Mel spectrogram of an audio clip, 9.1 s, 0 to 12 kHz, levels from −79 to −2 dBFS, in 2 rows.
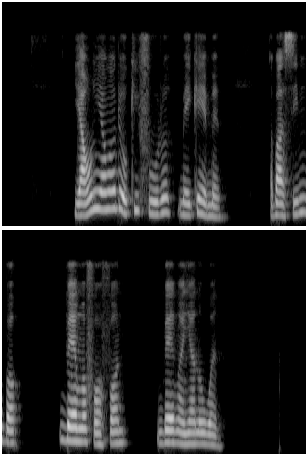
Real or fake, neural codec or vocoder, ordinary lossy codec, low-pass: fake; codec, 16 kHz, 0.9 kbps, LongCat-Audio-Codec; AAC, 48 kbps; 7.2 kHz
